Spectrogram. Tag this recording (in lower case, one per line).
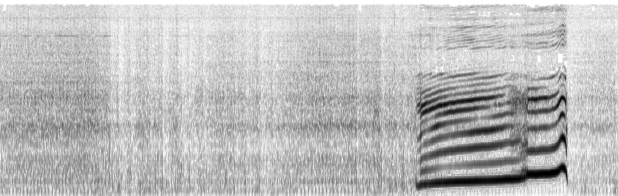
gurgling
